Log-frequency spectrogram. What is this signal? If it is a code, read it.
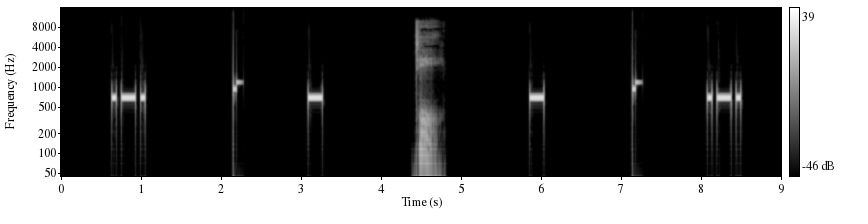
Morse code, heard as a keyed tone, about 20 wpm, 700 Hz. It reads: R T T R
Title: Single Letter-Number Alt 20wpm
